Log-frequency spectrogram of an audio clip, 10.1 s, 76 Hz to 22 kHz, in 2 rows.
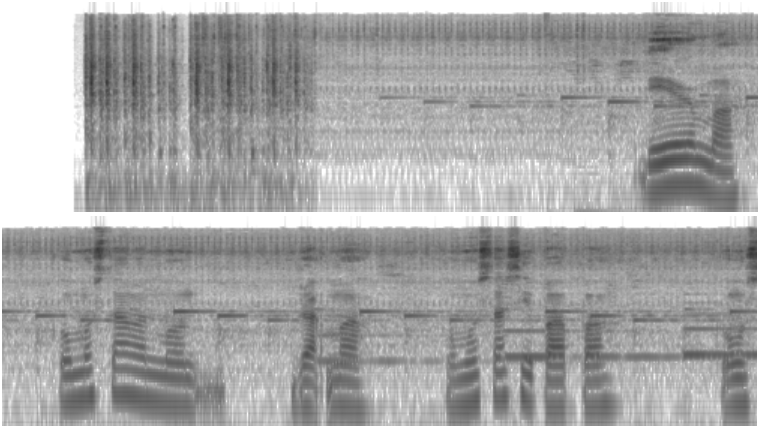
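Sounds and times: rapid sharp mechanical clicks: 0:00.5 - 0:02.6.

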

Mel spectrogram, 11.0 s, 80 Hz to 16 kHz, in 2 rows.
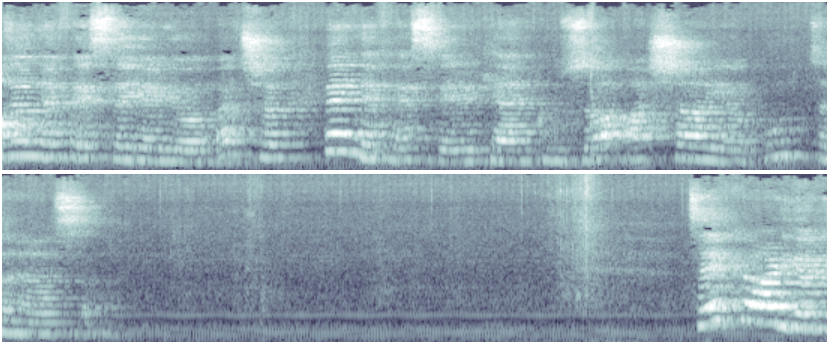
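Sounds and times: woman speaking: 0:00.0 - 0:06.3, 0:10.1 - 0:11.0
faint steady hum: 0:00.0 - 0:11.0.

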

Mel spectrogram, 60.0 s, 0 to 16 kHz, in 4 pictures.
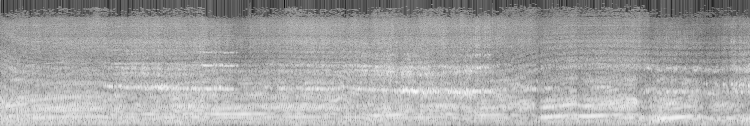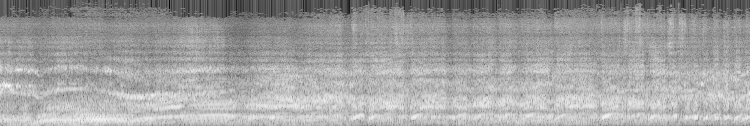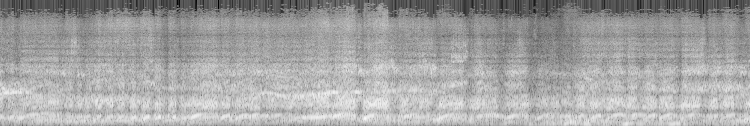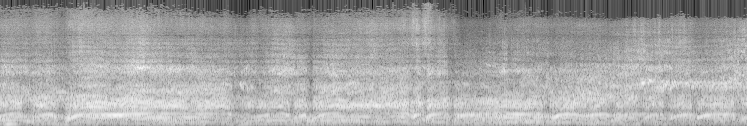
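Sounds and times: car engine revving: 0:00.0 - 0:59.9
tyres screeching on asphalt: 0:00.0 - 0:59.9.

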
